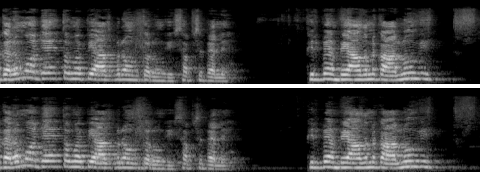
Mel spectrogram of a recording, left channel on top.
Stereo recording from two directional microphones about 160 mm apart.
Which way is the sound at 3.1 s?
90° left.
